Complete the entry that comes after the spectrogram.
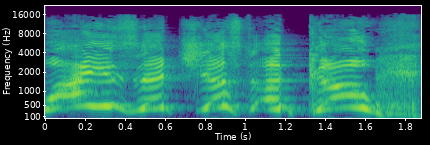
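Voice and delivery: very high, loud, slow scream. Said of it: "I sat there screaming".

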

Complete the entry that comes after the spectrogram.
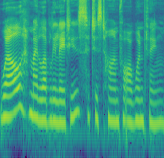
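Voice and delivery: sudden put-on posh British accent. Introducing the next segment to the listeners: put-on accent. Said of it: "I don't know why I went into that accent".

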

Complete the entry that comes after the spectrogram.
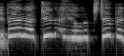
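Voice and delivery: very high, fast, squeaky voice. Showing how they changed a self-critical inner thought, in a Mickey Mouse voice. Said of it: "I change it to sound like Mickey Mouse".

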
